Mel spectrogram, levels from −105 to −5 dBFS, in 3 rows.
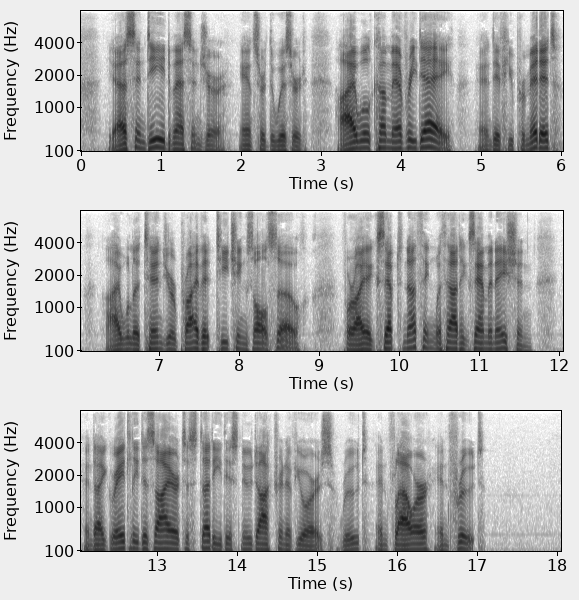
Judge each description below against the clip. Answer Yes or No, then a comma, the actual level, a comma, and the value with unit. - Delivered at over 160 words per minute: No, average, 150 wpm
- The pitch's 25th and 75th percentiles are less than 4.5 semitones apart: Yes, average, 4.0 semitones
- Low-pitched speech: Yes, low, 125 Hz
